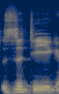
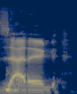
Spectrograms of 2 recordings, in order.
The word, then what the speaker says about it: Zadig: I also love that you pronounced Zadig and Voltaire, because I've always said Zadig and I feel like such an idiot right now.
